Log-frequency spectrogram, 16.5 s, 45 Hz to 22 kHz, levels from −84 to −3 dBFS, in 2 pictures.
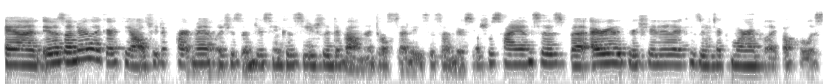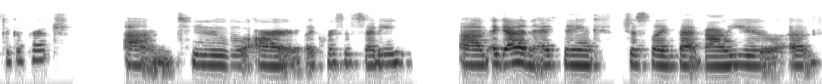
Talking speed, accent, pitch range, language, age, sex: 180 wpm, American, 185-210 Hz, English, 10-29, female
